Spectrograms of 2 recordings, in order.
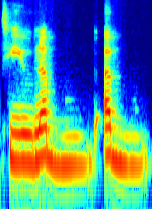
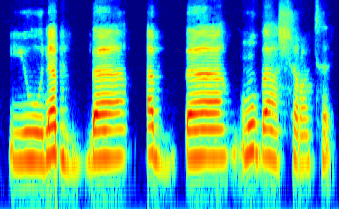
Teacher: بإعطاء الباء زمن الشدة والانحباس ثم الانتقال المباشر · Shown in: second take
